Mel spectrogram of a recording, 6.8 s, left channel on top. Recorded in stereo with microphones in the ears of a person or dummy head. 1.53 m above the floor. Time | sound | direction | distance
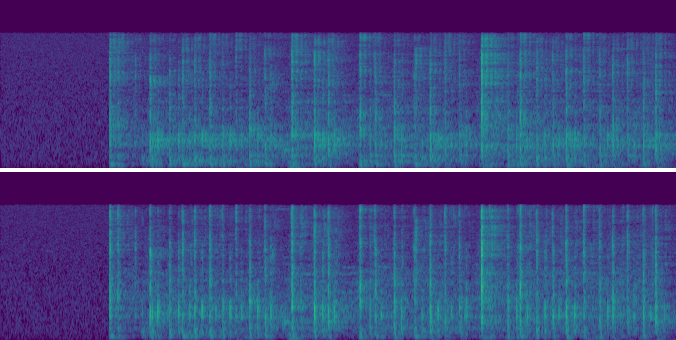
1.1 | typing on a keyboard | 35° right (ahead or behind) | 0.7 m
